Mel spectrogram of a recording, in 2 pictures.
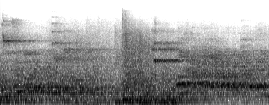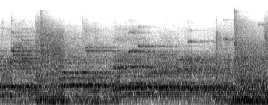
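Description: Volleyball rally in a large echoing sports hall: the ball is struck with sharp slaps, clearly about two and a half seconds in and again about six seconds in, over players' calls and hall chatter.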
